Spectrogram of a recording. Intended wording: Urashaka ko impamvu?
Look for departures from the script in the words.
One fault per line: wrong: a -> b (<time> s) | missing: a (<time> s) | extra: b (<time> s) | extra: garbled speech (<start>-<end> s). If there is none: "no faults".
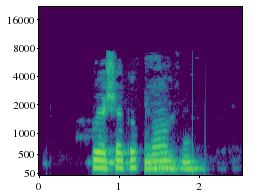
no faults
